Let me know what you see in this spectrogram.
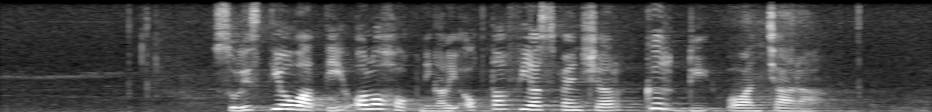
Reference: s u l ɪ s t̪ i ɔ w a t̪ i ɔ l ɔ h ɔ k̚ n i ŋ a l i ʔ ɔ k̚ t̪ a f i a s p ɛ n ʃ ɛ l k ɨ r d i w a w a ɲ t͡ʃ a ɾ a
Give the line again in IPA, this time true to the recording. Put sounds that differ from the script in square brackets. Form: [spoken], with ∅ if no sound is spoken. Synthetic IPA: s u l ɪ s t̪ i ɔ w a t̪ i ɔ l ɔ h ɔ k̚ n i ŋ a l i ʔ ɔ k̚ t̪ a f i a s p ɛ n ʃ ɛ [r] k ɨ r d i w a w a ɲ t͡ʃ a ɾ a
